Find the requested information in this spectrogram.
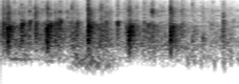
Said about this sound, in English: Why don't we give them a big round of applause? Thank you very much.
